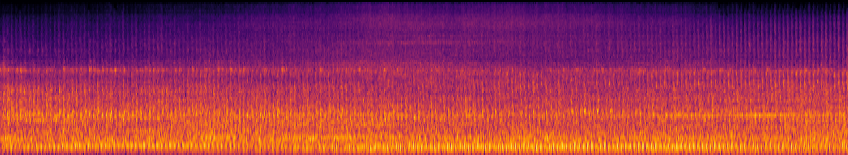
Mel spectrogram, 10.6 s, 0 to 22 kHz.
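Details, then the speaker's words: 1991 Freightliner FLD120 with Series 60 Detroit diesel, revived with just fresh batteries: steady diesel clatter at about three beats a second with a slightly uneven, lumpy idle pulse; kept short because of a bad injector. "i know it was kind of a short start but there's a bad injector so we couldn't really you know keep it going much longer"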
